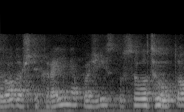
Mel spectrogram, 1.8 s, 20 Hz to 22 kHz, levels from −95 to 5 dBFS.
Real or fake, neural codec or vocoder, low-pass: fake; codec, 16 kHz, 6 kbps, DAC; 7.2 kHz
